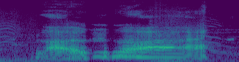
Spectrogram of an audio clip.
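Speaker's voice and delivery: loud, high mock-monster roar; wordless bellowing shriek, acted; monster scream. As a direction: imitate an animatronic screaming over someone. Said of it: "And it's just".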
